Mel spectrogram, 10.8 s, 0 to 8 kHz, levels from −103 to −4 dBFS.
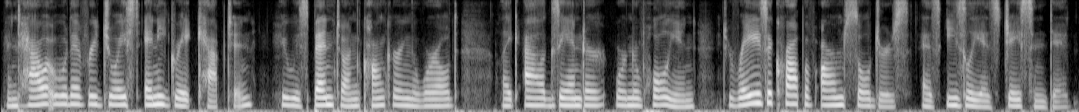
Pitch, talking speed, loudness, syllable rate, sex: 190 Hz, 180 wpm, -20 LUFS, 5.3 syllables/s, female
